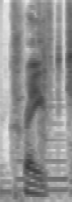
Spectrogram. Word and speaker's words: Kreeft: And that's by Dr. Peter Kraft, K-R-E-E-F-T. I know it looks like Kreeft, but he pronounces it Kraft.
